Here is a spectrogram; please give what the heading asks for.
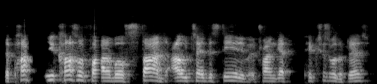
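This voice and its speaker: A quick, chatty Geordie man hosting a live stream, talking in a slightly higher voice than most men. He reads comments and riffs on them with plenty of "uh" and "you know", and the audio is dull and lo-fi. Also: bright, forceful tone. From North East England. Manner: reads viewer comments aloud and reacts, chatty with many fillers. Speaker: livestream host. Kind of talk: casual live-stream chat.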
